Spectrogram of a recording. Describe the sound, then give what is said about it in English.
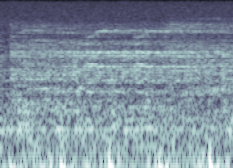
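A train grinding to a halt in an emergency stop, with a steady high metallic brake squeal riding over a low, continuous rumble. The sound stays fairly even throughout and nobody speaks. “Emergency stop.”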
